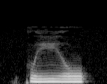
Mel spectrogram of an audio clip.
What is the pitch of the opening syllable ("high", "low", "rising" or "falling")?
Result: low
